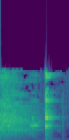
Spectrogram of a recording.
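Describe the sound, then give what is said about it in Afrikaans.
A single bright clink of glasses of milk against each other rings out sharply, with a short shimmering ring that fades quickly, over a soft background hiss with no one talking. “Ah, 'n glas melk, 'n glas roomryke melk in die landlikheid van sy eerste pastorie.”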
